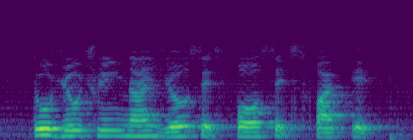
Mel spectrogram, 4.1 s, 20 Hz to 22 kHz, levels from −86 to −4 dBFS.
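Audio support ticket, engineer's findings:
Hollow, phasey speech throughout. Channel delay (comb filtering): one channel lags around 5 ms before mono sum, cancelling evenly spaced notches from roughly 100 Hz upward.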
